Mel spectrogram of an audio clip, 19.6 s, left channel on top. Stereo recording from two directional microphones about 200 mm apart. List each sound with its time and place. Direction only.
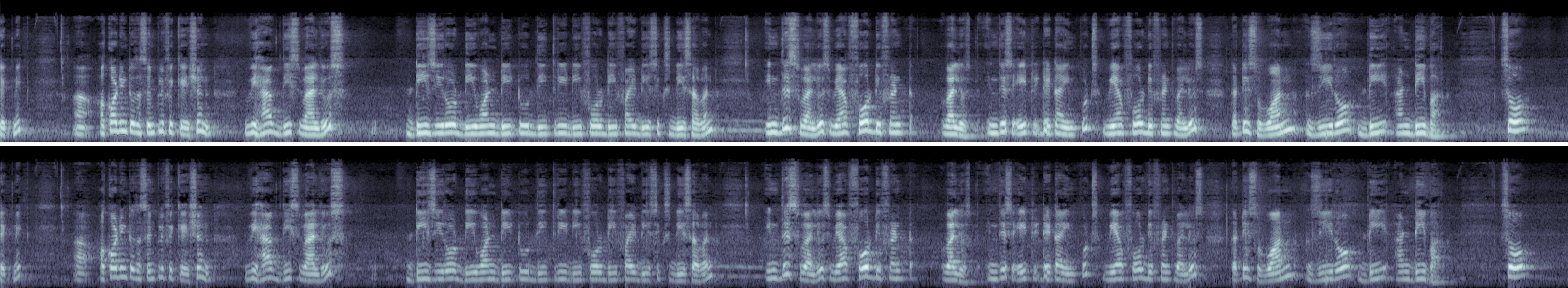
0.9 s speech: 35° left (ahead or behind)
5.2 s speech: 35° left (ahead or behind)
